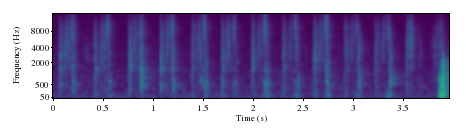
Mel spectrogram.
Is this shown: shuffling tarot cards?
yes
